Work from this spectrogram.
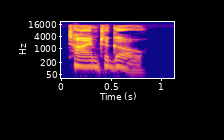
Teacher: In time to go, the word to is not stressed. It is just a quick bridge between time and go.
